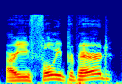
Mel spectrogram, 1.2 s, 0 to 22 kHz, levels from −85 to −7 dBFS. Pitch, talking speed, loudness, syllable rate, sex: 140 Hz, 195 wpm, -16 LUFS, 7.8 syllables/s, male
